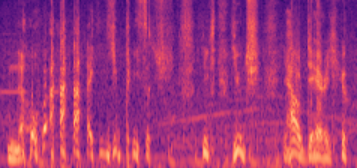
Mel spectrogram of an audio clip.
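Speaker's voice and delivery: high-pitched laughing outrage; mock outrage. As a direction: sputter in playful, high-pitched indignation. Mock outrage at fake reverse camera.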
